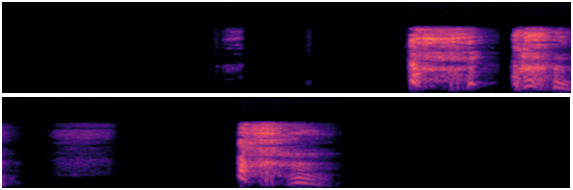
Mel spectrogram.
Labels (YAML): expert_labels:
- quality: ok
  cough_type: wet
  dyspnea: false
  wheezing: false
  stridor: false
  choking: false
  congestion: false
  nothing: true
  diagnosis: lower respiratory tract infection
  severity: mild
